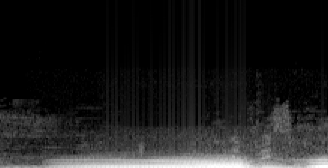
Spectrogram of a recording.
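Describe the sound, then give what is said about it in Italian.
A ship's horn signals arrival with a long, deep, steady blast, rich in harmonics, that swells in loudness and holds to the end. “Ed ecco il suono della nostra sirena che ci segnala che stiamo approdando nella nuova rubrica”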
